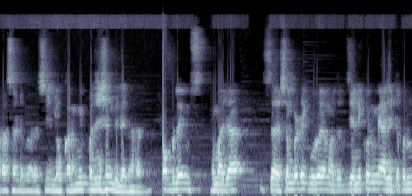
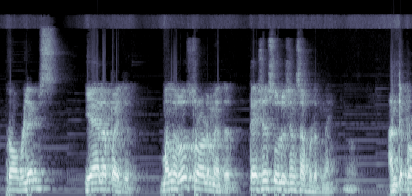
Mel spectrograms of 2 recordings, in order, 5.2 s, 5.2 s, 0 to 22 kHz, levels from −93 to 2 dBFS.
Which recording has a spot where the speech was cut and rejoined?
first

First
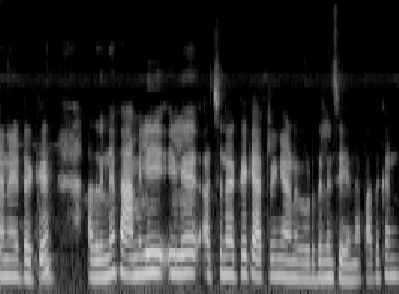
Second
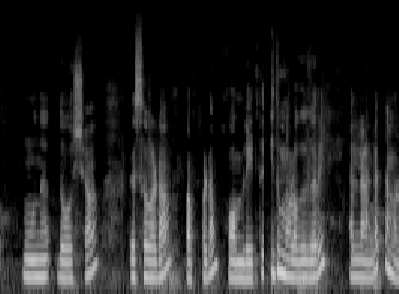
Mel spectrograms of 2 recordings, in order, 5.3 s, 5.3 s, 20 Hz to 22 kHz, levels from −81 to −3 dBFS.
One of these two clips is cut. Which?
second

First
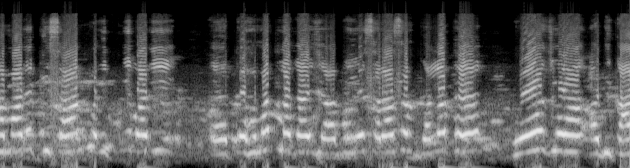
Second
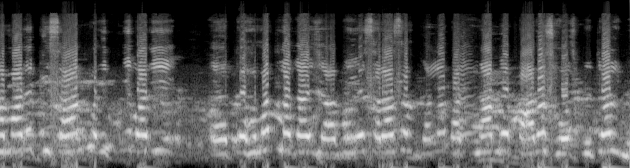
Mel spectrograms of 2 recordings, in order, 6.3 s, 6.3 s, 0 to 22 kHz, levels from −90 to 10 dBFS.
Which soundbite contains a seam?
second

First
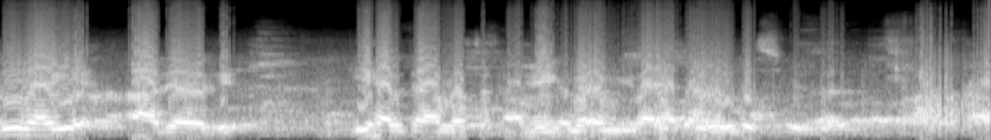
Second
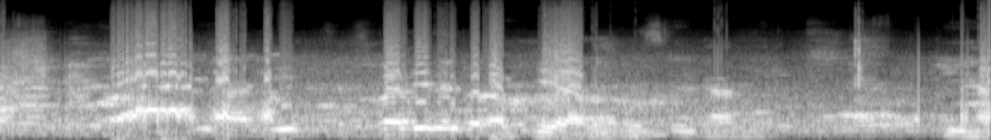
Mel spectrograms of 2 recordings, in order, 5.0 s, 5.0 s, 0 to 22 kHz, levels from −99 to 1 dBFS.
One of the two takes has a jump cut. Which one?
second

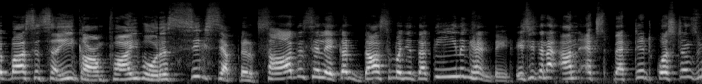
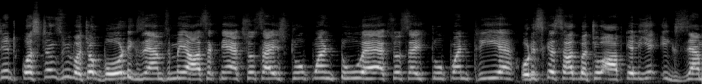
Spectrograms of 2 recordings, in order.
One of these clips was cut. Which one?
first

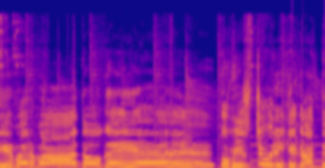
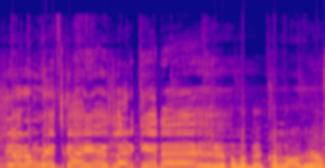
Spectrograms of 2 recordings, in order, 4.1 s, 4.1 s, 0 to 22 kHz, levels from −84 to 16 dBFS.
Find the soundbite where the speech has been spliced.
first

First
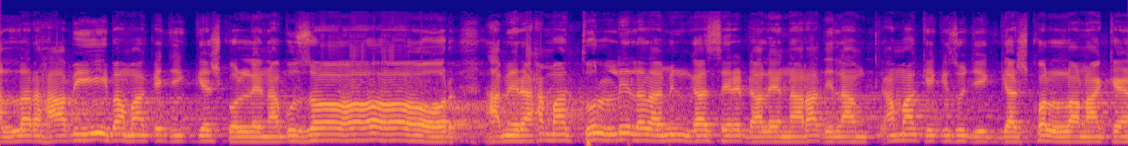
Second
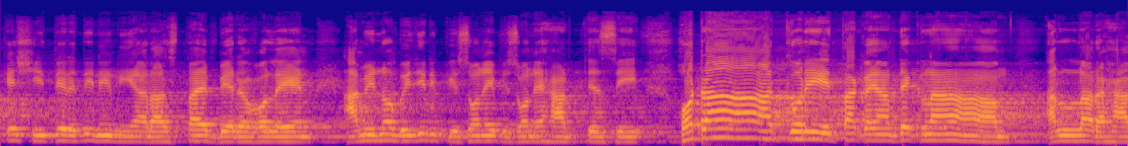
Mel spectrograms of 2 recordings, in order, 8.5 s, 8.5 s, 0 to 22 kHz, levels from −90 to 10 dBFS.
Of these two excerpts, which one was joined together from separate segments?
first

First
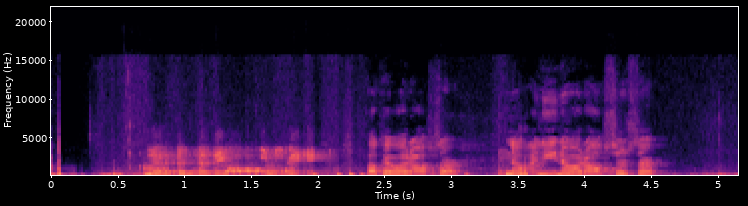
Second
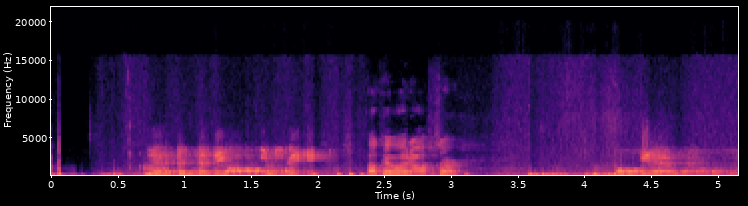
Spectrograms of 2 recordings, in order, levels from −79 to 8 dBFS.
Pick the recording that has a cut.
first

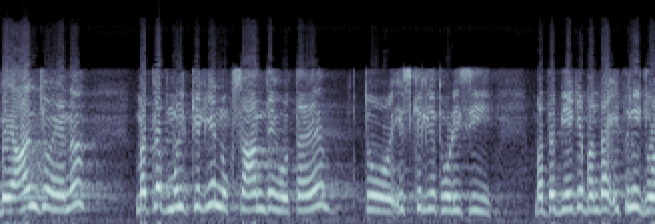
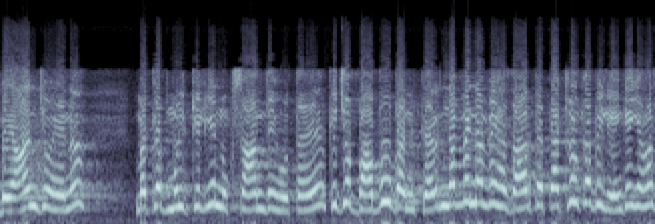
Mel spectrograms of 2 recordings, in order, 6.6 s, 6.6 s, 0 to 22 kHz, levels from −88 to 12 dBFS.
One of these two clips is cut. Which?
second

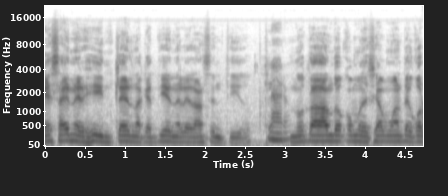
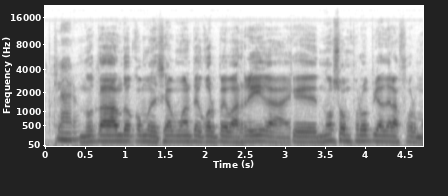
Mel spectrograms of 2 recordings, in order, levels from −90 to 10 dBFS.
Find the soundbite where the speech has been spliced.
second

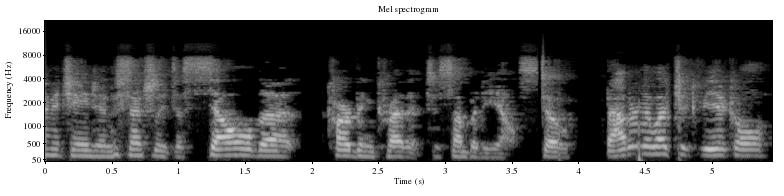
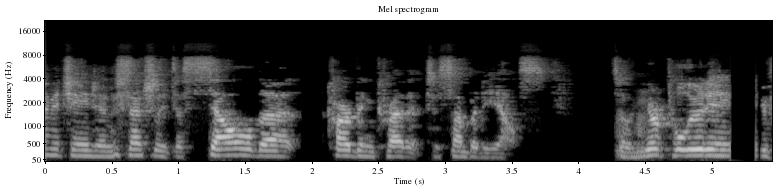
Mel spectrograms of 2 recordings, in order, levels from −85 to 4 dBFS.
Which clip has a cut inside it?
first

